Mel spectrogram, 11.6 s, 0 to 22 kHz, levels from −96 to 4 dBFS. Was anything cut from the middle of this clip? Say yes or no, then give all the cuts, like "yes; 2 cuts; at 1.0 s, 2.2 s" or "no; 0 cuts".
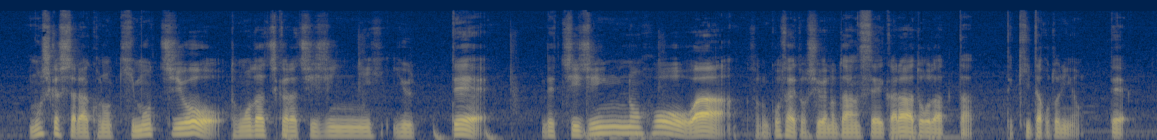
yes; 1 cut; at 2.3 s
